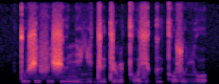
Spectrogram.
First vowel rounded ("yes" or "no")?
yes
